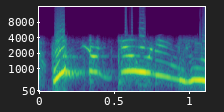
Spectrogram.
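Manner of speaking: high, loud startled question. Real, not acted. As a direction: jump at the intruder. Sibling barges in.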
